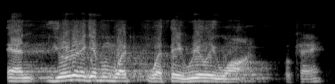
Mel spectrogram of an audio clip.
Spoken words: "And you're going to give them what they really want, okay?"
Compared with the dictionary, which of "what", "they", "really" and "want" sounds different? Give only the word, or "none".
none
